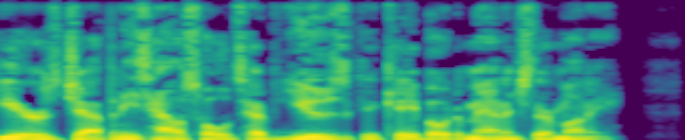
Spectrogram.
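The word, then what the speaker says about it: 家計簿: Pronounced kakeibo.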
